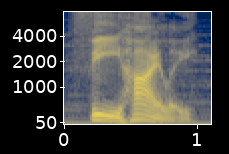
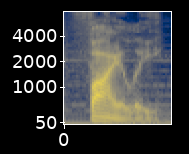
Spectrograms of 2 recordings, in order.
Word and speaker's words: Feehily: Take a moment to listen to Mark Feehily, pronounced Fee-Hiley, not Filey.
